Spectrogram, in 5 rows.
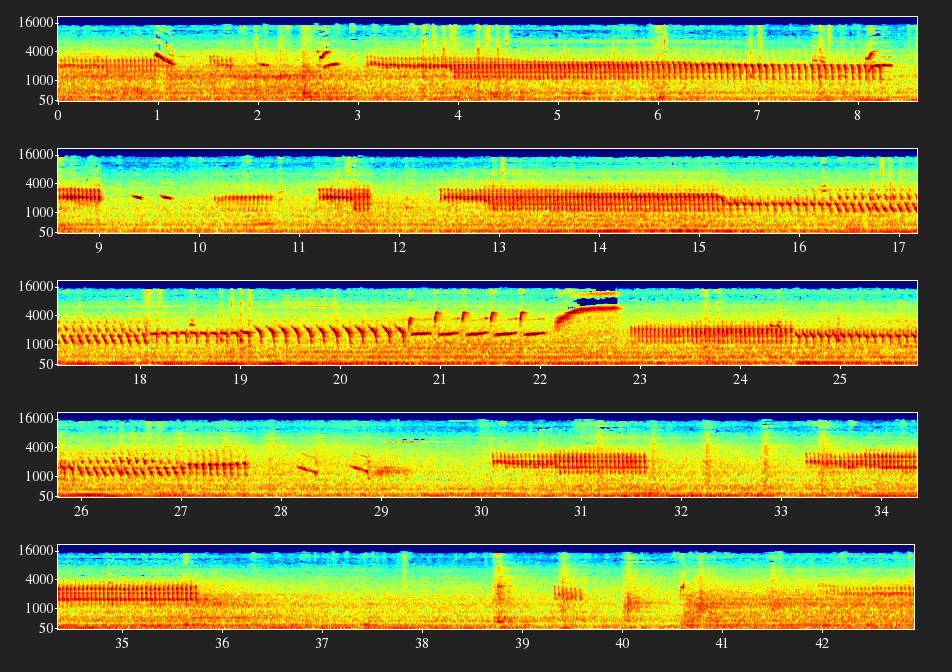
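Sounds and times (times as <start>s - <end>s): canary singing trills: 0.0s - 32.2s, 33.1s - 40.8s, 41.6s - 42.9s.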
